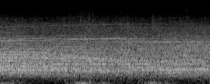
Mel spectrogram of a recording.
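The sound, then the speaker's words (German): Recorded crowd applause and cheering after a presidential candidacy announcement speech, forming a dense, even wash of clapping that holds steady without a break. “Also, bisschen Applaus haben wir da noch auf dem Band”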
